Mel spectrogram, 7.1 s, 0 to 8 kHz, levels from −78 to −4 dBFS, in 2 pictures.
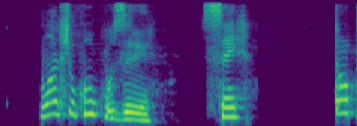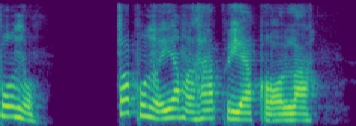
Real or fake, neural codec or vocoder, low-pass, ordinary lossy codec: fake; codec, 16 kHz in and 24 kHz out, 1.1 kbps, FireRedTTS-2 codec; 7.2 kHz; none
